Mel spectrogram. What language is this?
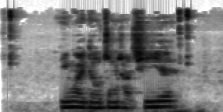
Chinese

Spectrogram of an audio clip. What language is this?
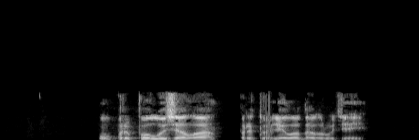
Belarusian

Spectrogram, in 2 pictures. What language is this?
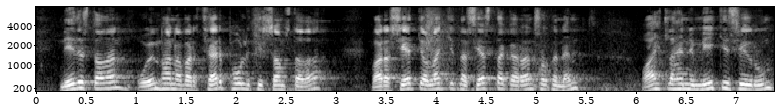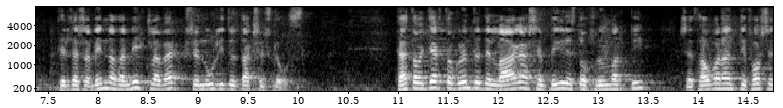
Icelandic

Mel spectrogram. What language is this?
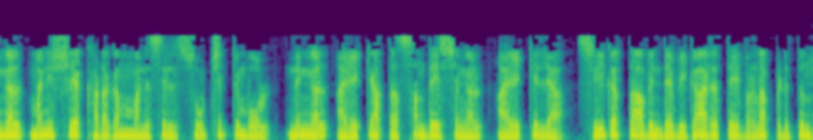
Malayalam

